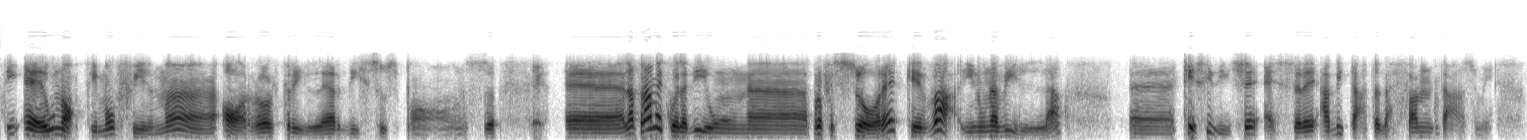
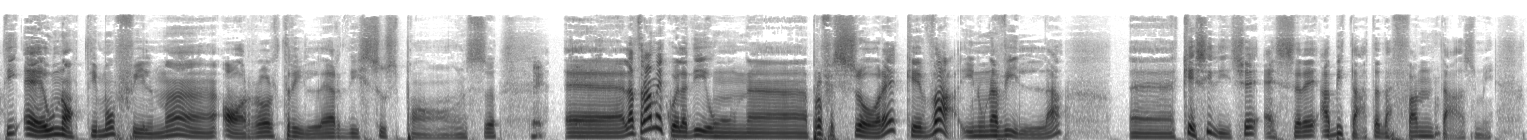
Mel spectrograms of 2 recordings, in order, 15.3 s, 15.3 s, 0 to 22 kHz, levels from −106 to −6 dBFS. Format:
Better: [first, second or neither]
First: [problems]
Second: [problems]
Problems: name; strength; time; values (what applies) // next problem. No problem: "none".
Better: second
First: phone-call audio; poor line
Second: none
